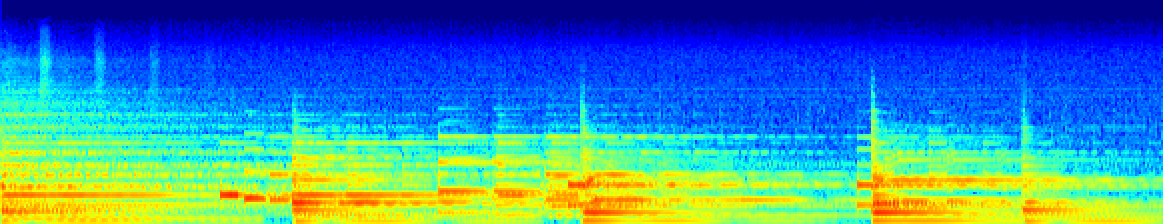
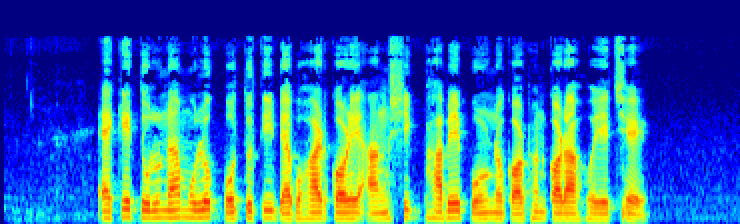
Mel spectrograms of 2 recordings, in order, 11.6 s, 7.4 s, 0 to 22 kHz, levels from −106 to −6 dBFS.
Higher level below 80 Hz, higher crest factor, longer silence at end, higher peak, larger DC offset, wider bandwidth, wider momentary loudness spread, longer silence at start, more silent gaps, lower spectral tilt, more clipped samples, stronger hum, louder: first, -42 dBFS vs -64 dBFS; about the same, 20 dB vs 22 dB; second, 0 s vs 0.95 s; about the same, -8 dBFS vs -6 dBFS; neither; second, 9 kHz vs 11.5 kHz; first, 16 LU vs 7 LU; second, 0 s vs 1 s; neither; first, -9 dB/octave vs -6 dB/octave; neither; neither; about the same, -28 LUFS vs -26 LUFS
